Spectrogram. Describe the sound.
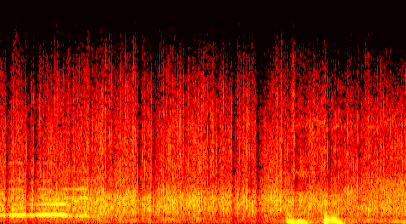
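A crowd applauds with dense, sustained clapping that holds steady for the whole stretch, a broad wash of hand claps with a few voices calling out underneath.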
